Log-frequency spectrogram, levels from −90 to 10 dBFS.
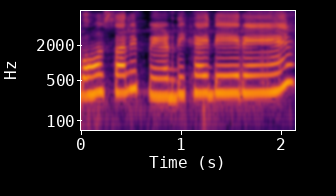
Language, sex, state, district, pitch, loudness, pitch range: Chhattisgarhi, female, Chhattisgarh, Raigarh, 300 Hz, -14 LUFS, 295-310 Hz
